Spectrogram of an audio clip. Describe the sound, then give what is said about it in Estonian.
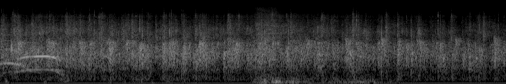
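Applause from an audience: a dense, continuous wash of clapping that stays loud and fairly even for the whole stretch, with no break. “Teeme aplausi, no super.”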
